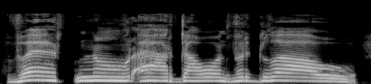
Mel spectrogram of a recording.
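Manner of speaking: slow, reverent exclamation; exclaiming in unison. A narrator's reading. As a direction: call out the full name in awe. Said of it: "воскликнули в один голос эльфы".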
